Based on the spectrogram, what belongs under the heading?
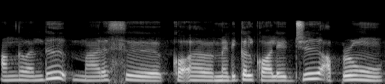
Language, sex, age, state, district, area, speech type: Tamil, female, 18-30, Tamil Nadu, Krishnagiri, rural, spontaneous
